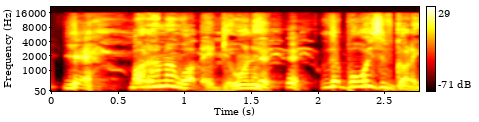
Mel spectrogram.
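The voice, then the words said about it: Gruff, exasperated David King impression. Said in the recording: “I have been working on my David King ... I impersonate David King all the time ... he's a big bloke and he has this gruff voice and he's very authoritative ... He always seems to be exasperated”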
